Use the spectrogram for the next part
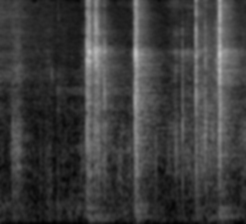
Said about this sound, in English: chips have to shuffle together reasonably well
